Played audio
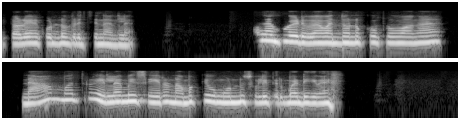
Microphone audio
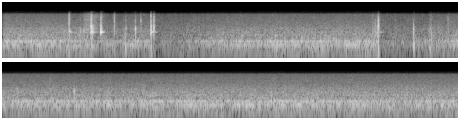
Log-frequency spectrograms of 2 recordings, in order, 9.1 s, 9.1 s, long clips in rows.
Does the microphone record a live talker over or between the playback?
No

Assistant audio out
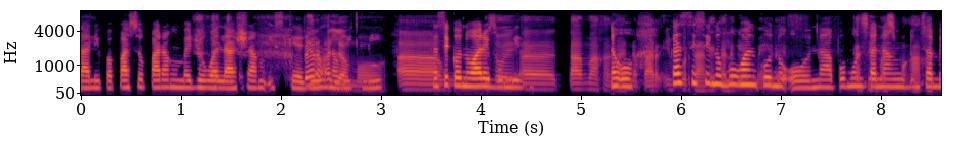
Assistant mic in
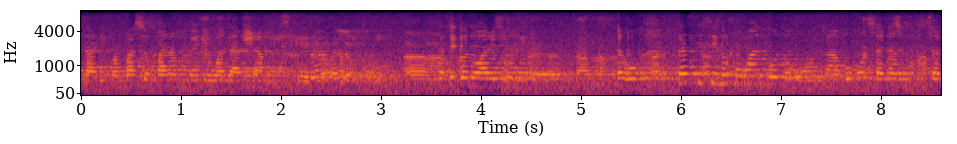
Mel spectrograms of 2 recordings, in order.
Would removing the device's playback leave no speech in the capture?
Yes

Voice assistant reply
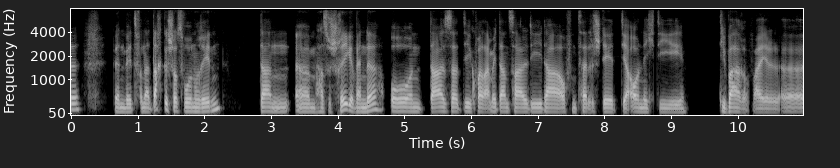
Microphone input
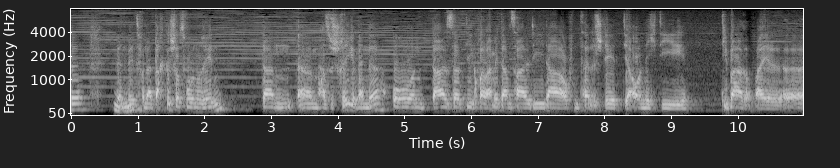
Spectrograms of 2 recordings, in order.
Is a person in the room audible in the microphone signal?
Yes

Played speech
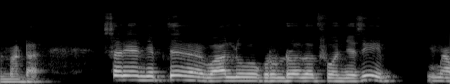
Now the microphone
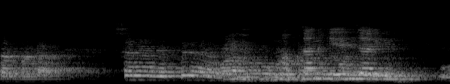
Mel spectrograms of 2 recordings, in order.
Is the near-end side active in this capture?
Yes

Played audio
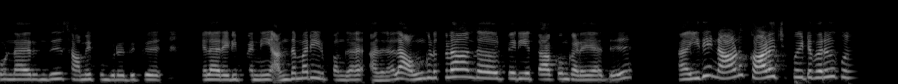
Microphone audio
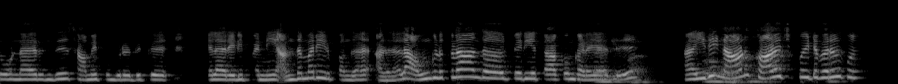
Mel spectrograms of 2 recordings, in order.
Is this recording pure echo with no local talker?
No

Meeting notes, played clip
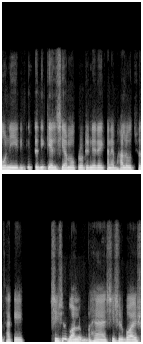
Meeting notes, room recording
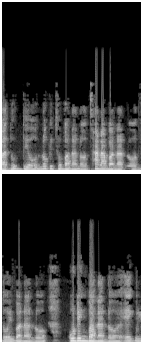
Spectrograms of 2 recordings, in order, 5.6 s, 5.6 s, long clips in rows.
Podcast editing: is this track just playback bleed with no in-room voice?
No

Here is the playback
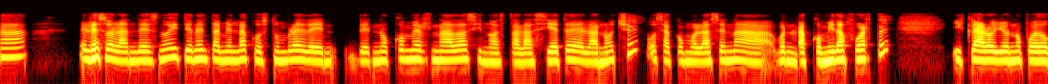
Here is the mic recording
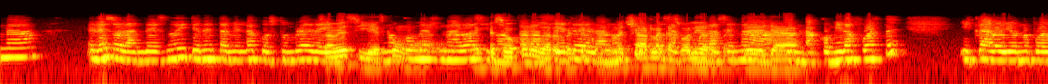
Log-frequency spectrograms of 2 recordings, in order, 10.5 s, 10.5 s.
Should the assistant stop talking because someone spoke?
Yes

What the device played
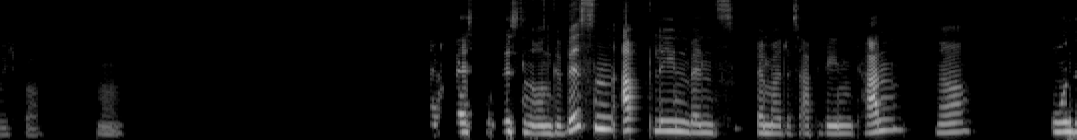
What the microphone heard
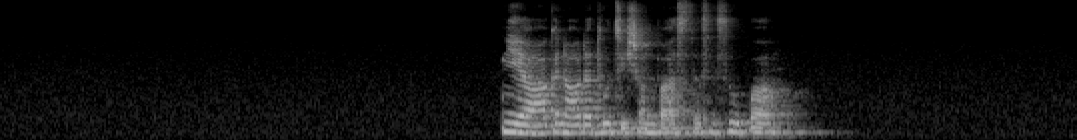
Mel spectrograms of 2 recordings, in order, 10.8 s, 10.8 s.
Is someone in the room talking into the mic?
Yes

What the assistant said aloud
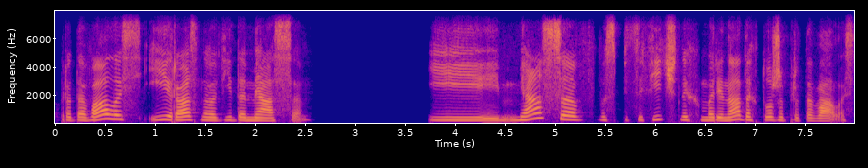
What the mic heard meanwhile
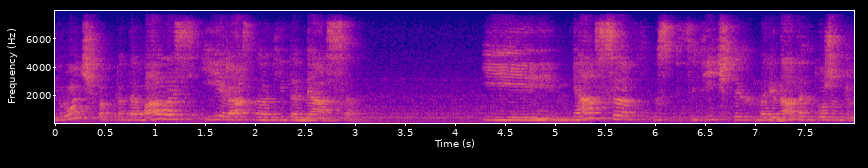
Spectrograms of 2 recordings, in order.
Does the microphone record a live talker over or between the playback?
No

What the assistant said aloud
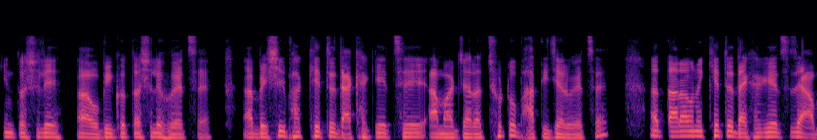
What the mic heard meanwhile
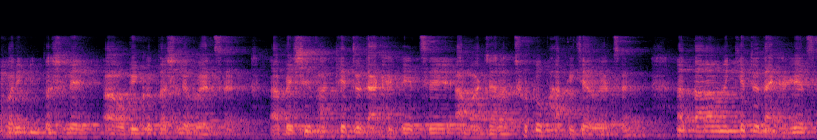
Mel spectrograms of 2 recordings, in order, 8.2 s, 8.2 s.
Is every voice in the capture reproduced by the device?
Yes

